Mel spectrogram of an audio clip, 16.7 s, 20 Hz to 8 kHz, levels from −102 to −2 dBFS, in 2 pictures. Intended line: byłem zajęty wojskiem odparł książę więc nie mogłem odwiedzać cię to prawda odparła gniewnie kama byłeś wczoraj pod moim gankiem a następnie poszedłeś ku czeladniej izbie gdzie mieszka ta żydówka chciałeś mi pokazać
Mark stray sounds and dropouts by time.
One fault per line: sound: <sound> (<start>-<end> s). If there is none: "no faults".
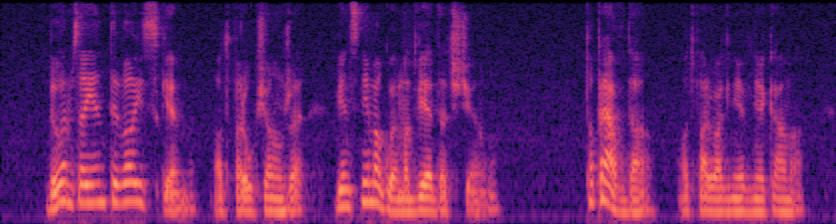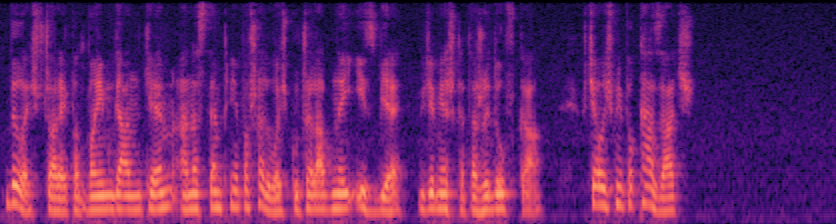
no faults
